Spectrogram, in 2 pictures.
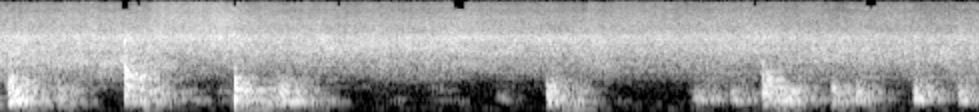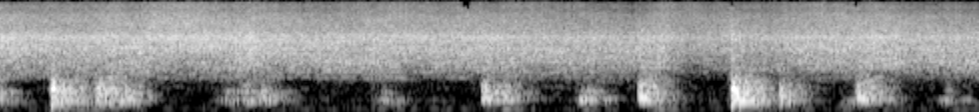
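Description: Bilimbi and green chillies sautéing in hot oil for a pickle, a continuous hiss and sizzle broken by frequent sharp stirring scrapes at an irregular rhythm, close and alone.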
